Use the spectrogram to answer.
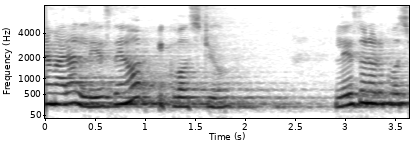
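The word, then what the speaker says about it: ==: इसे हम ऐसे नहीं प्रोनाउंस करेंगे इक्वल इक्वल, नहीं, ये क्या है हमारा इक्वल्स टू।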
